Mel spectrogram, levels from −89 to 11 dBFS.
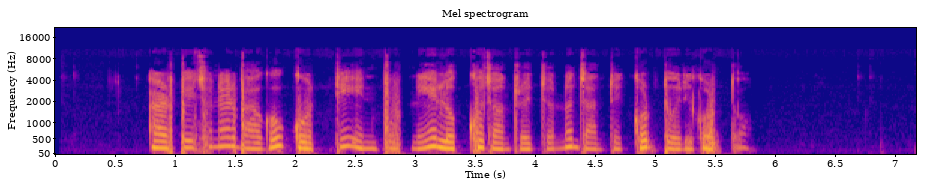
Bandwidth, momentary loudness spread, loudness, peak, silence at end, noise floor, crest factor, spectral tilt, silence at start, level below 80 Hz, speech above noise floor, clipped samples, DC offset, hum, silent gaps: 10.5 kHz; 9 LU; -14 LUFS; 0 dBFS; 1.4 s; -67 dBFS; 16 dB; -6 dB/octave; 0.8 s; -38 dBFS; 53 dB; under 0.1%; under 0.1%; none; none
